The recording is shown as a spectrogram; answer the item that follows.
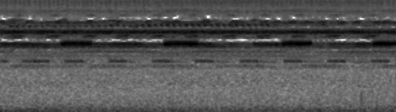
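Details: Crickets chirping in a park in the evening: a steady, high, shimmering trill in several layered bands, with slightly louder pulses swelling about once a second over a soft low background hum.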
